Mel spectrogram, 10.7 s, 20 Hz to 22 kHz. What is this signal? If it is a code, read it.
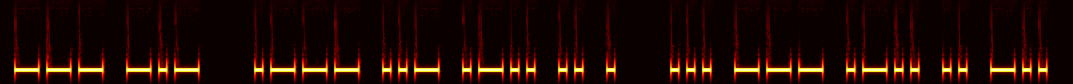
Morse code, heard as a keyed tone, about 15 wpm, 700 Hz. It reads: OK JULIE SOLID
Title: Practice QSO - Exchange 3 - More Info - 15wpm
